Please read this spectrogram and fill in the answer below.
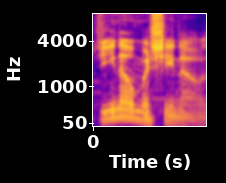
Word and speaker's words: Gino Machino: Yeah, it's Gino Machino is the correct pronunciation. At least the intended one.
